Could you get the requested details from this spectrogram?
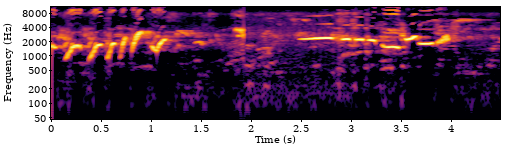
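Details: Caged white-rumped shama singing, used to provoke other shamas into song: a quick series of rising whistled notes, a pause, then a long clear whistle followed by short sharp phrases.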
